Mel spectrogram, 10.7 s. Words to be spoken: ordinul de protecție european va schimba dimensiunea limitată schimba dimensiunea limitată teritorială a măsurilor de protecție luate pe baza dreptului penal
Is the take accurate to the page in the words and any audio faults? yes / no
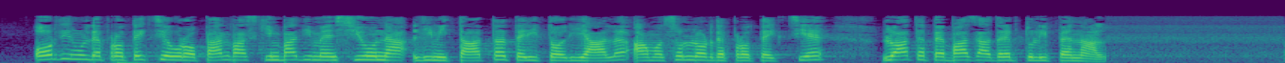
no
